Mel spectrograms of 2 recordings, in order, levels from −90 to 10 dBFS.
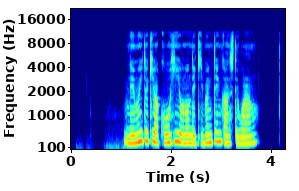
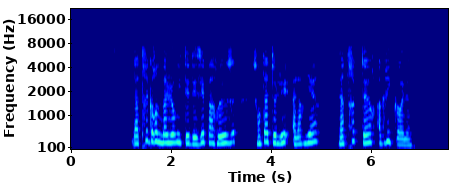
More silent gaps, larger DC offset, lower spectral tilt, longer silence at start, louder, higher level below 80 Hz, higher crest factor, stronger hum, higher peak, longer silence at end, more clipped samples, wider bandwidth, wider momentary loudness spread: second, none vs 3.52-3.63 s, 4.38-4.42 s, 5.00-5.34 s, 5.74-5.81 s; neither; first, -6 dB/octave vs -4.5 dB/octave; second, 1.05 s vs 1.2 s; first, -22 LUFS vs -55 LUFS; first, -76 dBFS vs under -90 dBFS; about the same, 14 dB vs 18 dB; neither; first, -8 dBFS vs -38 dBFS; second, 0.6 s vs 0.75 s; neither; first, 11.5 kHz vs 7.6 kHz; about the same, 9 LU vs 10 LU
